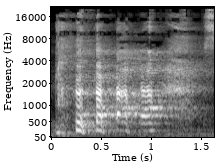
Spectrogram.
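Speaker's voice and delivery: high cackling laugh. Real, not acted. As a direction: crack up at your own joke. Bursts out laughing at own remark.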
